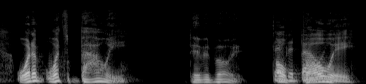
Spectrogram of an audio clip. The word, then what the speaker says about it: Bowie: David Bowie. Bowie. I thought you said Bowie. A lot of Brits say Bowie.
